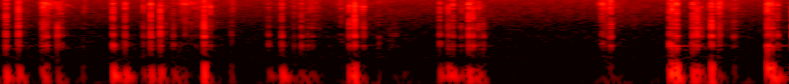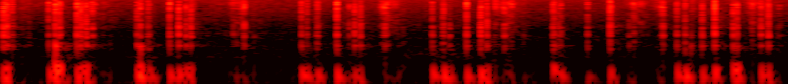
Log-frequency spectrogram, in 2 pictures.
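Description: Fingernails scratch across the glossy cover of a medium hardcover book with a city image on it, held in the hands. Quick, dry scratching strokes and soft taps come in dense, uneven bursts, each dying away almost instantly with a low, muffled body.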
